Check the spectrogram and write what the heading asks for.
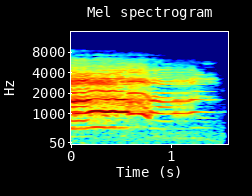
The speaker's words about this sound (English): I played the scream from Commando when Arnold Schwarzenegger drops Sully off the cliff. Yeah, yeah. Which is what I want to be the new Wilhelm scream. No, it should be. It's an amazing scream, and I want to start hearing this in movies all the time.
